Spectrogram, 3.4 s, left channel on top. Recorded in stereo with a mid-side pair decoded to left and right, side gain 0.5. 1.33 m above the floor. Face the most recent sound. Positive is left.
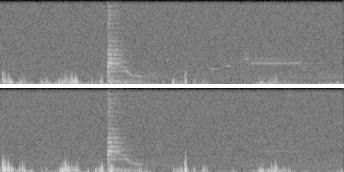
turn(degrees=0)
